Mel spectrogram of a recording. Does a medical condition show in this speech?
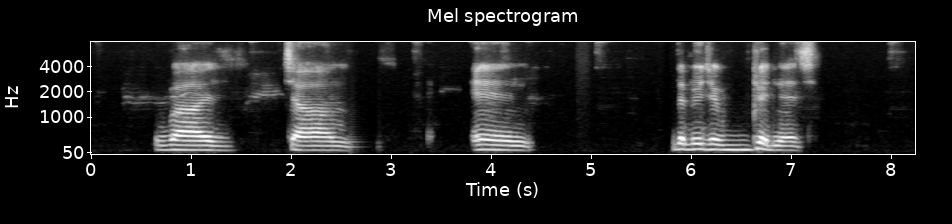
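Yes: Down syndrome.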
